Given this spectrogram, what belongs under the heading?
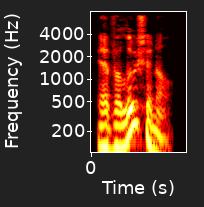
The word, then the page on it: evolutional: British English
